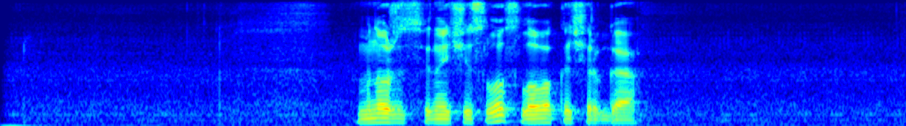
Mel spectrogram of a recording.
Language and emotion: Russian, neutral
